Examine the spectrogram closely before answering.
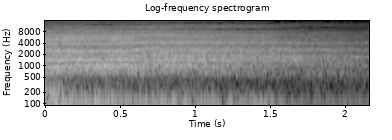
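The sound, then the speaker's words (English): A mouth exhale during a guided breathing exercise: a soft, steady, breathy rush of air heard alone, quiet throughout and fading gently toward the end. “Let's do an inhale in through our nose. An exhale through your mouth.”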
